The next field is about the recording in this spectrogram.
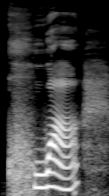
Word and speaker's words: coin: It reads just like the word coin. It's spelled like the word coin, but it reads coin.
